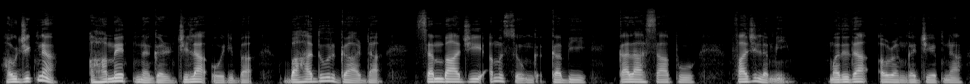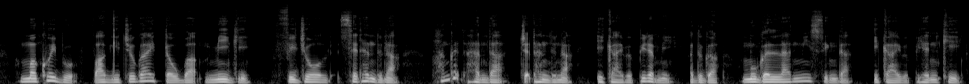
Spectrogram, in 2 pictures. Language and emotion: Manipuri, neutral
